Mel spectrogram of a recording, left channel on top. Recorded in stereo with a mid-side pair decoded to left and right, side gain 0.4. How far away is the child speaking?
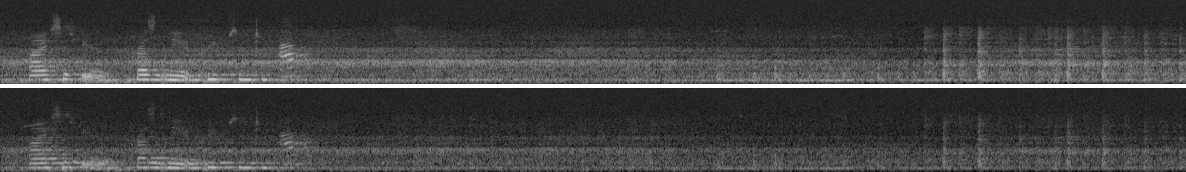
About 4.5 m.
